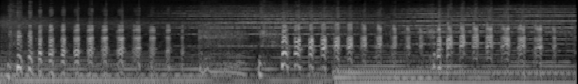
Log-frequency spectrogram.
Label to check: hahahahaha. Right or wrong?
Right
